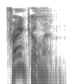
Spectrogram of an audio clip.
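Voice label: "francolin", English, British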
